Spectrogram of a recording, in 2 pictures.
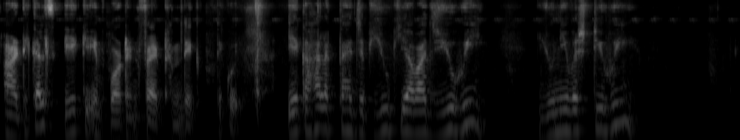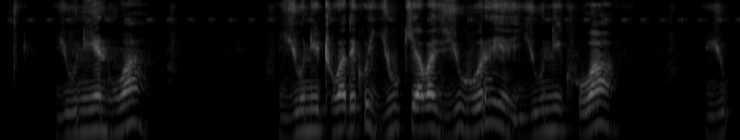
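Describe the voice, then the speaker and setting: A man teaching a grammar lesson, explaining patiently, repeating words and sounds, and asking and answering his own questions. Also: fairly high pitch.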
